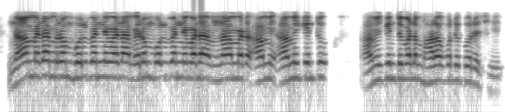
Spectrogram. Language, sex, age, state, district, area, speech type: Bengali, male, 30-45, West Bengal, Purba Medinipur, rural, conversation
